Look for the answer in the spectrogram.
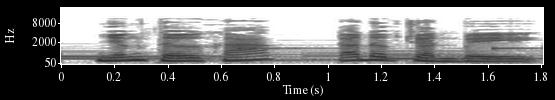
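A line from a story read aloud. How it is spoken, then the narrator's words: Loud laughter. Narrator (Vietnamese): Mộ Dung Thừa cười lớn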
